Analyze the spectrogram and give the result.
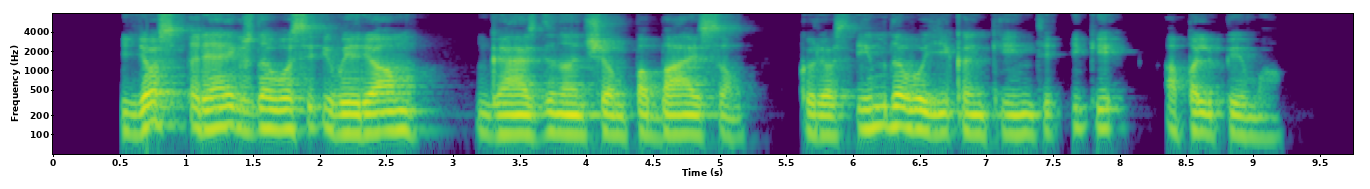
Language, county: Lithuanian, Šiauliai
